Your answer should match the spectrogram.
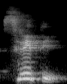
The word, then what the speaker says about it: স্মৃতি: যেমন ভাইয়া স্মৃতি, স্মৃতি লিখতে এই দন্তস্বটা, এই দন্তস্বটা দন্তস্বই থেকে যাবে, কেন?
